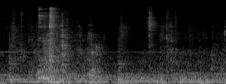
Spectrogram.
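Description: Light household handling noises: a couple of soft knocks or clicks, about half a second in and again near the middle, as things are fetched and moved about at a kitchen counter.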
